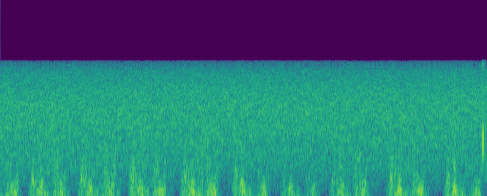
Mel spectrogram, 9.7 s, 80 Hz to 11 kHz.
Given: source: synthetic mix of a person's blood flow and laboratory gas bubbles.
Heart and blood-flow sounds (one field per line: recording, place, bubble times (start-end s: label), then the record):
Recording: Doppler ultrasound of blood flow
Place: precordium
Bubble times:
9.62-9.71 s: bubbles
From the record:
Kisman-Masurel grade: 112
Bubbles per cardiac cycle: 1 to 2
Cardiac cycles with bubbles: 1 to 10%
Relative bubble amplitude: moderate (0.250 to 0.450)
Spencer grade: 1 (occasional bubble signal discernible with the cardiac motion signal, with majority of cardiac periods free of bubbles)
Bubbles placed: only in the low amplitude regions of the cardiac cycle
